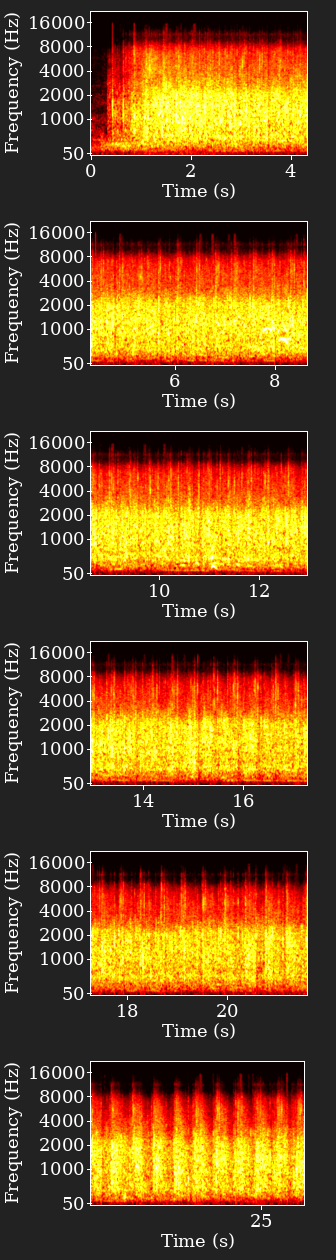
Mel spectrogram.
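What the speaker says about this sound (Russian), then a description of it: "Мы присоединяемся к вашим аплодисментам." Sustained, dense applause from a concert audience at a memorial bard-song evening, loud and even throughout, with faint rhythmic clapping emerging toward the end.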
